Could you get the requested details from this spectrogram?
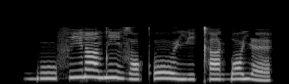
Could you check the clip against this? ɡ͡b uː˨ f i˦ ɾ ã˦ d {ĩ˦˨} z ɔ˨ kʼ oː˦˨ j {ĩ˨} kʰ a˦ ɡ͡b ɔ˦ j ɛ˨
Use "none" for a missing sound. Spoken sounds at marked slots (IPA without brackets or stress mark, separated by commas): ĩ˦˨, i˨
